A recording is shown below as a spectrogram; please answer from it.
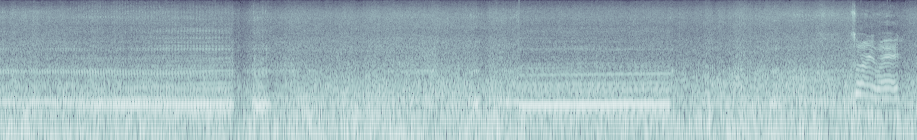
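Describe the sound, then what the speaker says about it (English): Honda Grom motorcycle engine with a K&N intake filter drones loudly and steadily, its intake roar rising and falling through gear changes under heavy wind buffeting on the microphone. "It's still pretty loud with the intake noise."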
